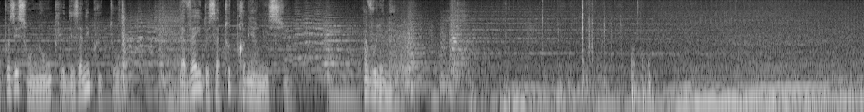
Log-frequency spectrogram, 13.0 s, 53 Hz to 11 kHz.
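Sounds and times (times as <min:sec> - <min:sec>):
speech: 0:00.0 - 0:04.7, 0:05.5 - 0:06.4
taxi engine and road rumble while driving slowly: 0:07.0 - 0:12.9.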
